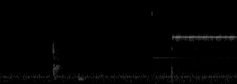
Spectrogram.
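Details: Faint ticks, then a steady high-pitched electronic alarm tone during the pre-use system check of a Dräger Evita V800/V600 intensive care ventilator.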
